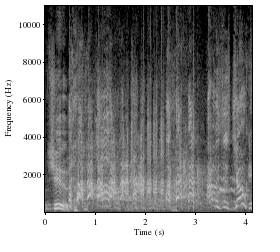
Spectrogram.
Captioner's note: laughter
